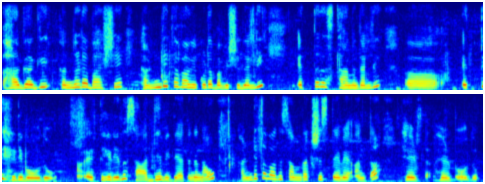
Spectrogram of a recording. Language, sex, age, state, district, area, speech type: Kannada, female, 18-30, Karnataka, Dakshina Kannada, urban, spontaneous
